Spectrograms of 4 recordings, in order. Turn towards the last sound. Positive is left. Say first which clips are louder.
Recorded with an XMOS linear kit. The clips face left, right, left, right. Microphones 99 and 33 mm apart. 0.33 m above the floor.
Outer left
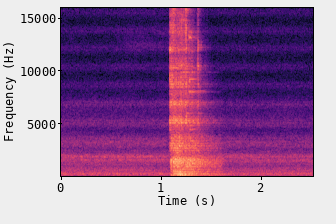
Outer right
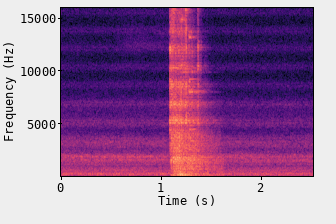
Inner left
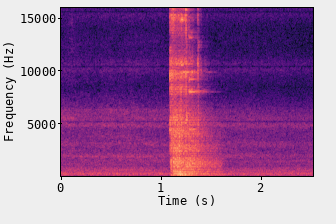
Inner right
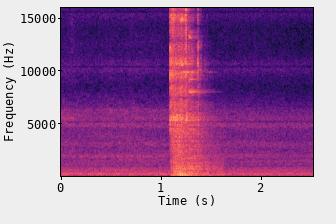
# outer left 5 dB, inner left 4 dB
turn(degrees=45)  # may be behind; listen again after turning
